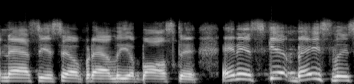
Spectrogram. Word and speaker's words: Aliyah Boston: as hell for that leyah Boston and then skip baseless he mispronounced her name he called her Alyssa Boston I'm like who the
